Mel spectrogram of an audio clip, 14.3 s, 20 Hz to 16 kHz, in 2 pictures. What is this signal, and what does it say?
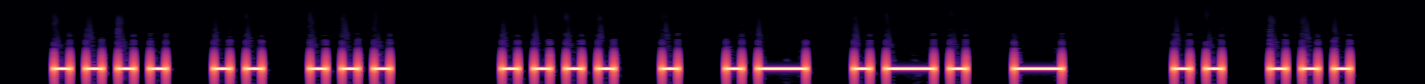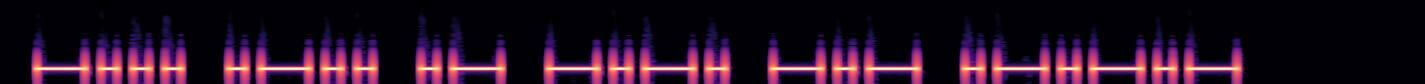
Morse code, heard as a keyed tone, about 15 wpm, 700 Hz. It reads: HIS HEART IS BLACK.
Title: Sentences from Top 1200 Words 15wpm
